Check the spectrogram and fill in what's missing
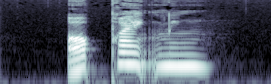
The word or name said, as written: opbringning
